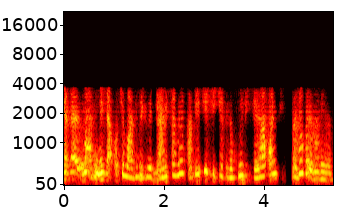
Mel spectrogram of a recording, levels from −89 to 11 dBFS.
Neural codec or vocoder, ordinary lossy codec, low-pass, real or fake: codec, 44.1 kHz, 0.9 kbps, DAC; none; 3.6 kHz; fake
